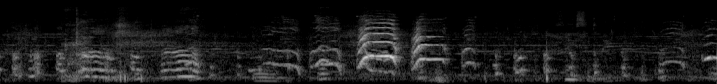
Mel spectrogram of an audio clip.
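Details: Seven Bernese Mountain Dog puppies, born on Valentine's Day 2013, at their first feed on Mothering Sunday. Overlapping whimpers and short squeals, with one loud, rising-then-falling yelp near the middle.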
